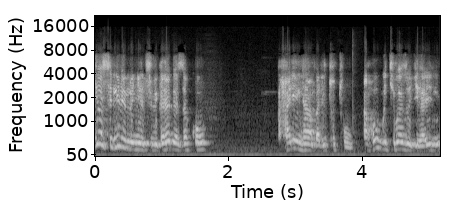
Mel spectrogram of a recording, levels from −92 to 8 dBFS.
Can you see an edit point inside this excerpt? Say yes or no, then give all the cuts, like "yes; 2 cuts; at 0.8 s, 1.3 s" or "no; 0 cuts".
no; 0 cuts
